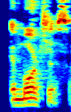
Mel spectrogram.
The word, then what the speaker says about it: Immortus: No, not Morbius. Immortus.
